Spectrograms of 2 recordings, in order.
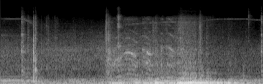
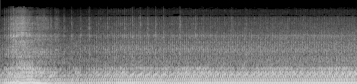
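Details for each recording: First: Cheap eBay turbo Honda Civic build, first start attempt after priming oil: starter cranks about four times a second, almost starts but never catches; owner suspects a fuel problem and plans to check the fuel rail feed line. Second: Honda Civic turbo build (cheap eBay turbo), first start after a year of building, with the oil line draining into a cup. Steady, even idle with two quick clean throttle blips that rise and settle smoothly, no knocks.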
